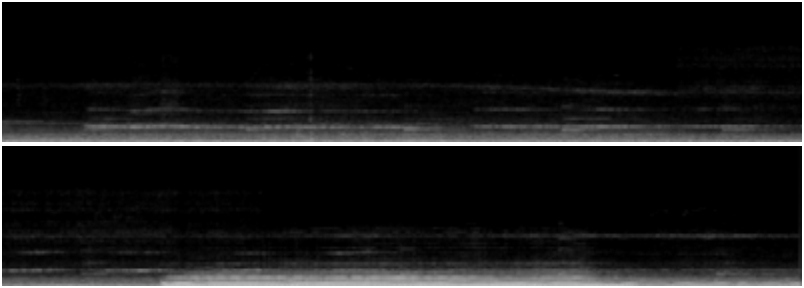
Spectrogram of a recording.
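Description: Freight train rolling over a street grade crossing with a steady low diesel rumble. About five seconds in, a locomotive's multi-chime air horn sounds one blast of a little over two seconds.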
